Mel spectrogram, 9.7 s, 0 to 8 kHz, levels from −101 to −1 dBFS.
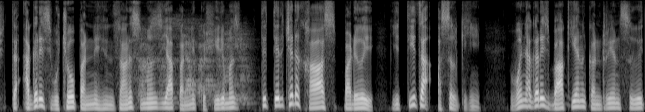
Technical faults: feedback echo between two devices

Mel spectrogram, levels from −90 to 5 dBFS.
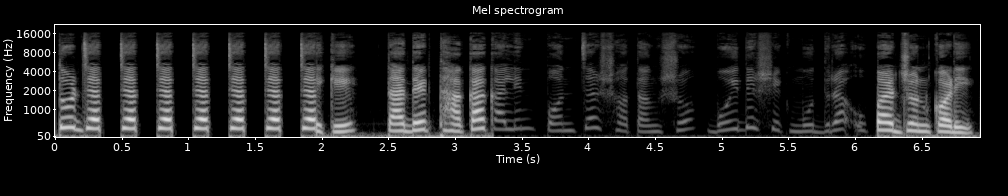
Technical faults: stutter with silent gaps; one channel inverted

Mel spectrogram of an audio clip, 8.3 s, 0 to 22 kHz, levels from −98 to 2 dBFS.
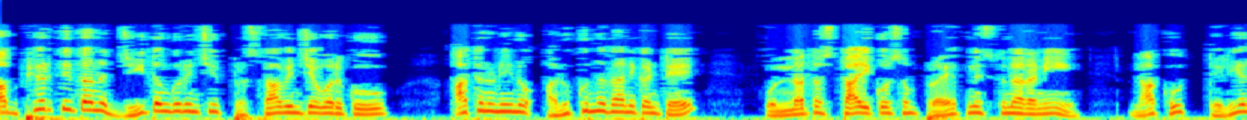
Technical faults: WMA compression

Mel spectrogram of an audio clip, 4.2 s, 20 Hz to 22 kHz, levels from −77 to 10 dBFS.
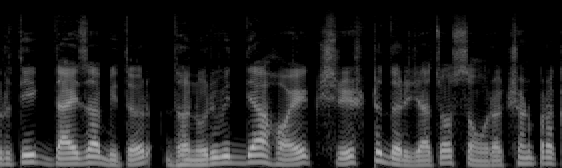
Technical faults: none

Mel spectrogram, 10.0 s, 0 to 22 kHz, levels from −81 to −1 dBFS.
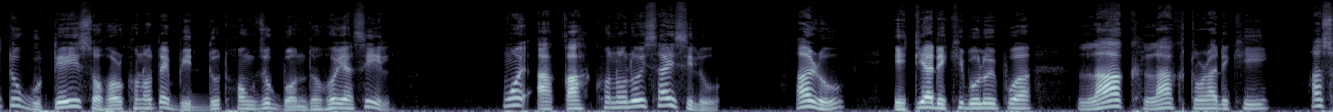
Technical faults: none

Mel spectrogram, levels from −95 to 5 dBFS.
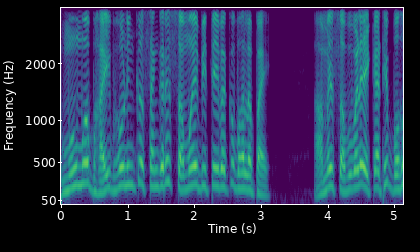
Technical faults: none

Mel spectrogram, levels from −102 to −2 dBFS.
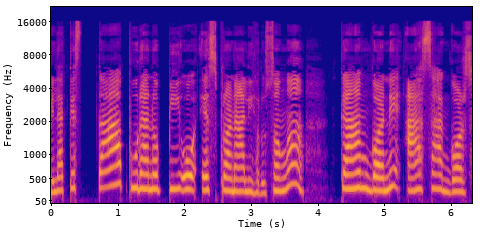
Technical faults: time-stretched section

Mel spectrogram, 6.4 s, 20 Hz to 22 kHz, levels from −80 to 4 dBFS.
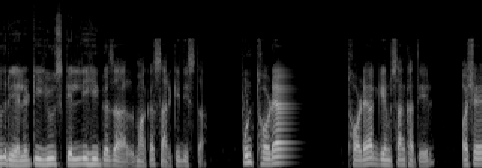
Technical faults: input switched to a poorer device; long network dropout

